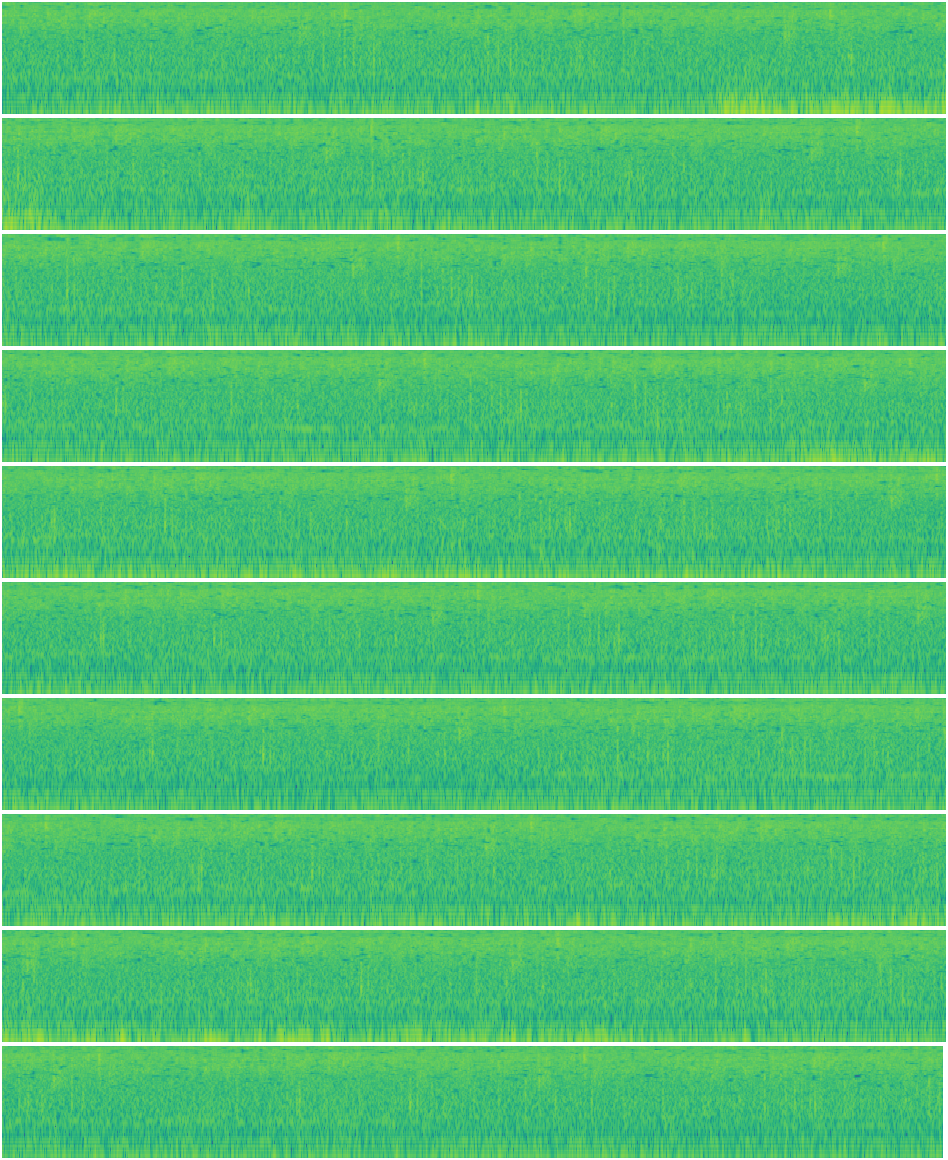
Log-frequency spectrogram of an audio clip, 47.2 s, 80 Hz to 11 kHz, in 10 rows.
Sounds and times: thunder 0:03.6 - 0:08.6

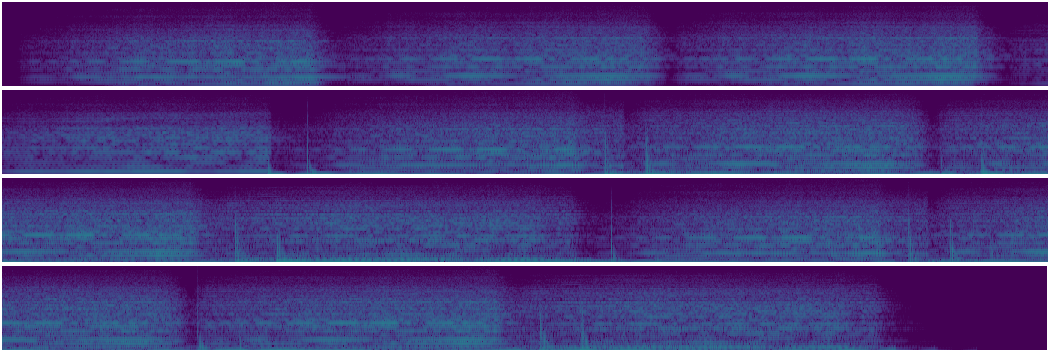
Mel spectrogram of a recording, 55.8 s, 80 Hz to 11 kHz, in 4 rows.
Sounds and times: violins 0:00.2 - 0:54.1
bass 0:14.3 - 0:54.4

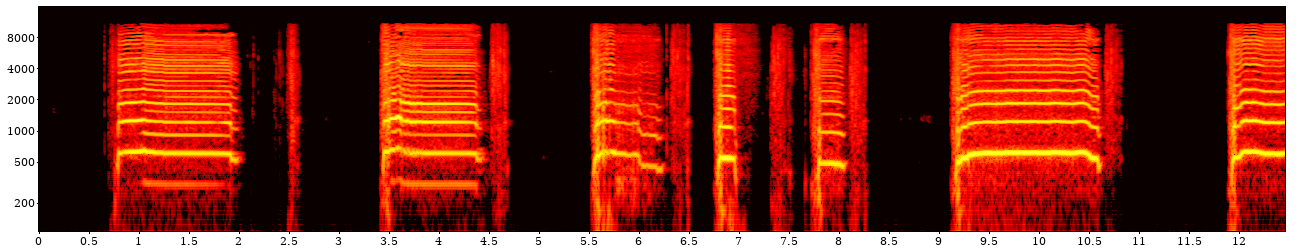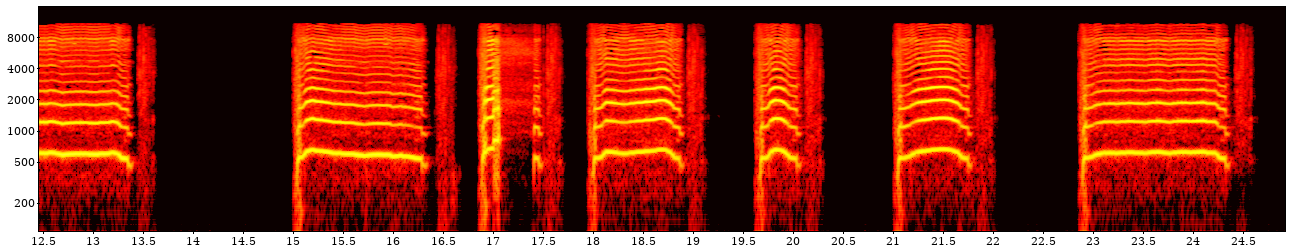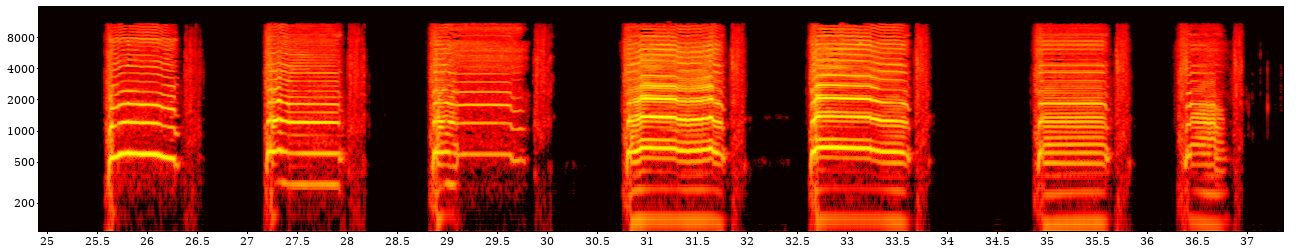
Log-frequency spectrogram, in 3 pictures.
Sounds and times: party horn 0:00.6 - 0:02.6
party horn 0:03.4 - 0:04.7
party horn 0:05.5 - 0:08.3
party horn 0:09.1 - 0:10.9
party horn 0:11.9 - 0:13.6
party horn 0:15.0 - 0:20.3
party horn 0:21.0 - 0:22.0
party horn 0:22.8 - 0:24.6
party horn 0:25.6 - 0:26.6
party horn 0:27.2 - 0:28.2
party horn 0:28.8 - 0:30.1
party horn 0:30.8 - 0:32.0
party horn 0:32.6 - 0:33.9
party horn 0:34.8 - 0:37.1

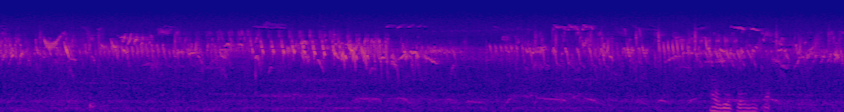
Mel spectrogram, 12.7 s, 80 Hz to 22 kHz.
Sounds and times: birds 0:00.0 - 0:12.6

